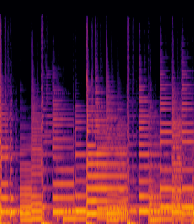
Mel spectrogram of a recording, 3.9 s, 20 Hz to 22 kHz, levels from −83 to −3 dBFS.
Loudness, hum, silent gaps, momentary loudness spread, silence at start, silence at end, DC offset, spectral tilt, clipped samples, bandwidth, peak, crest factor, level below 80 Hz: -22 LUFS; none; none; 4 LU; 0 s; 0 s; under 0.1%; -7 dB/octave; under 0.1%; 15.5 kHz; -6 dBFS; 14 dB; -36 dBFS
